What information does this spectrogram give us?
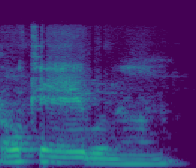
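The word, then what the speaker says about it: Okwuegbunam: Albert Okeabunam.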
